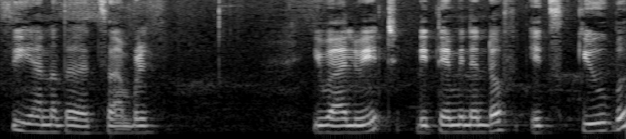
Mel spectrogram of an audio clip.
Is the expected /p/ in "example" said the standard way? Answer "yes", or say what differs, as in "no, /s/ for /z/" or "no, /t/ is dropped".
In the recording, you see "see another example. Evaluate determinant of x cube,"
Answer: no, /b/ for /p/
